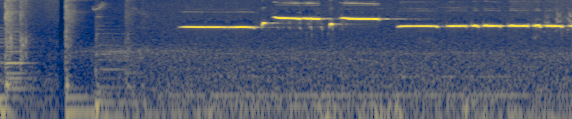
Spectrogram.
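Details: A White-throated Sparrow sings clear, pure whistles: a steady held note, then a higher note, then a run of slightly wavering repeated notes at a lower pitch. A sharp click comes early, and the background is otherwise quiet.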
